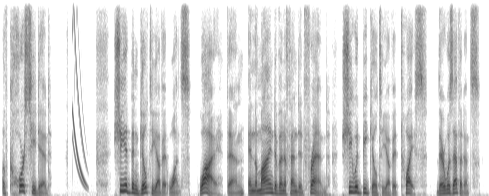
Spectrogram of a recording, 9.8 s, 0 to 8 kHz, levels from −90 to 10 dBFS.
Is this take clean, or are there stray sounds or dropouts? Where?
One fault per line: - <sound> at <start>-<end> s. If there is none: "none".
- chirp at 1.4-1.8 s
